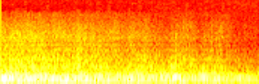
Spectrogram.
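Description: The fading tail of a deep boom sound effect, an intro-sting hit, dying away steadily with its low end lasting longest.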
